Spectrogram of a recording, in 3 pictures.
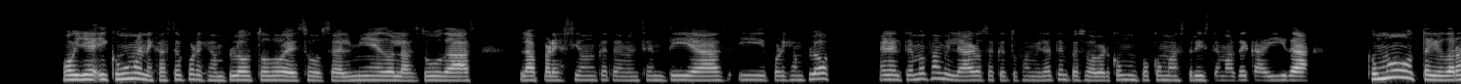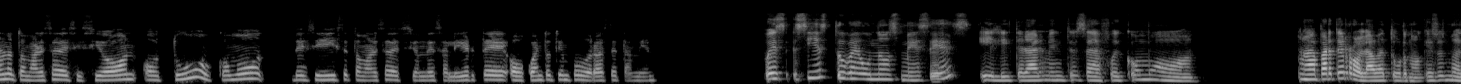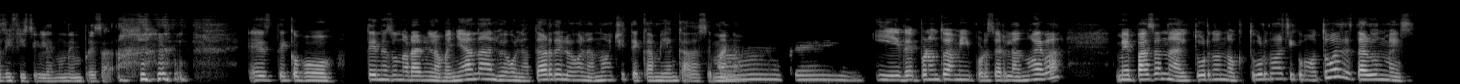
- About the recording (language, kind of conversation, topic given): Spanish, podcast, ¿Cómo decidiste dejar un trabajo estable?
- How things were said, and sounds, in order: laugh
